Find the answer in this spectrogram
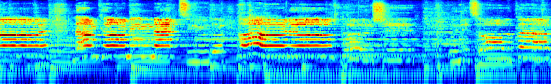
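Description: A woman singing a worship song, accompanying herself on a strummed acoustic guitar. She holds a long note at the start, then sings shorter phrases with small bends in pitch over the guitar chords.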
